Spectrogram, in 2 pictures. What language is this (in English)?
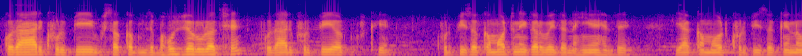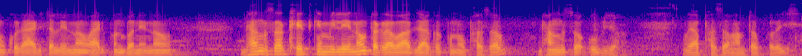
Maithili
